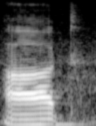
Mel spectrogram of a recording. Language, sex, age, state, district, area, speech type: Urdu, male, 30-45, Delhi, Central Delhi, urban, read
